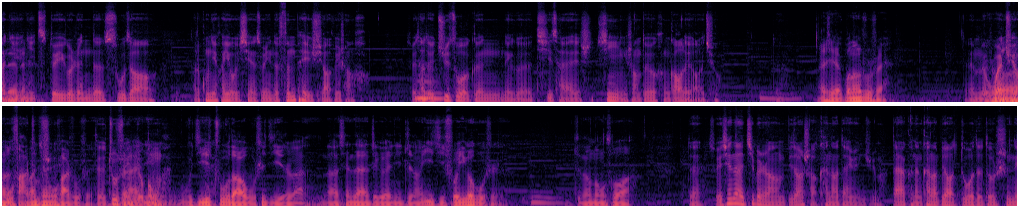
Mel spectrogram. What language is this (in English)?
Chinese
